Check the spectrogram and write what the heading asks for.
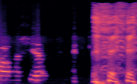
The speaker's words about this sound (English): excuse me, hold on one second. hate to clear my throat on the uh, mic.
